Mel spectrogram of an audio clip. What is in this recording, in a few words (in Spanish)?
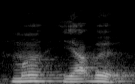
"por mucho tiempo", Otomí, hombre; Vocabulary; INALI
